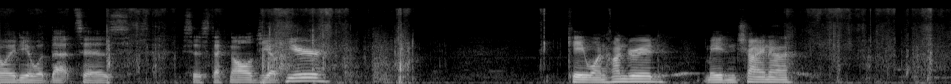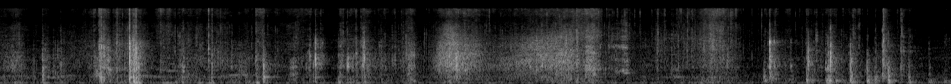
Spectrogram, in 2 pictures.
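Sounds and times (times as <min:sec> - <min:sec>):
packaging crinkling and rustling: 0:08.1 - 0:19.0.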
